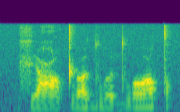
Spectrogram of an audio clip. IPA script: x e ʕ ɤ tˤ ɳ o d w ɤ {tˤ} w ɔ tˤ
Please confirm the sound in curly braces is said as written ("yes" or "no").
no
